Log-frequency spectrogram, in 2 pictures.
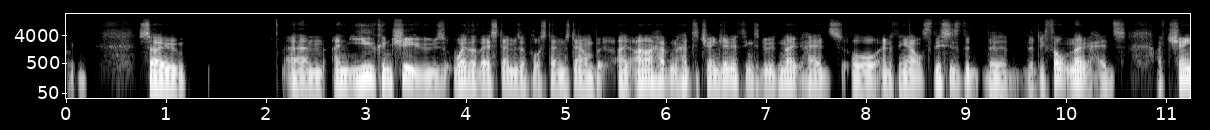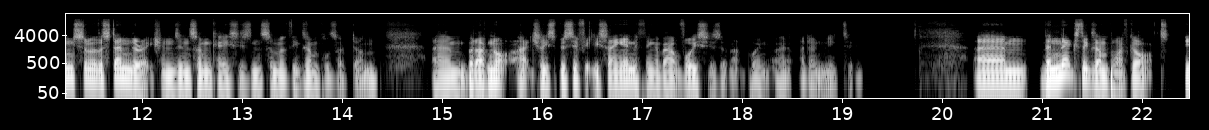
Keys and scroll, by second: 10.4 Escape, 15.6 BackSpace.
